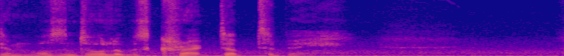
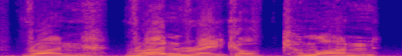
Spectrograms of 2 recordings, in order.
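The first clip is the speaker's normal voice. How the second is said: frantic self-urging, much higher and louder; 10 semitones higher, 5 dB louder than usual. Acted. Runaway fleeing danger, frantic high shouts. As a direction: yell at yourself to flee.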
